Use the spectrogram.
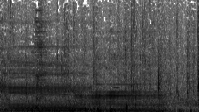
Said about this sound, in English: He leads me to a large shed. Pointing down at a still wet, shivering calf, he grins. Yeah, a little bull calf.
